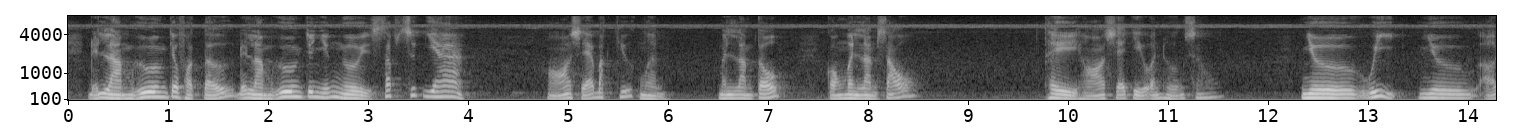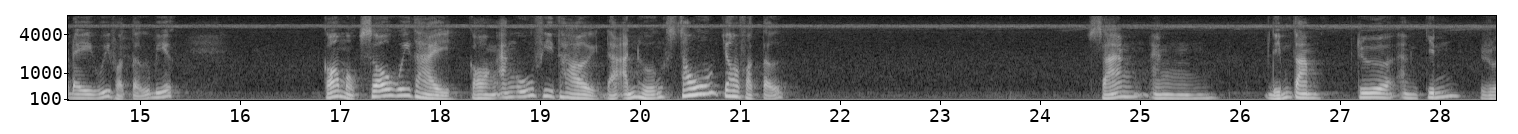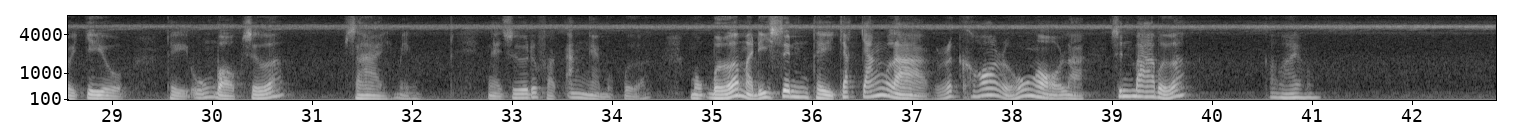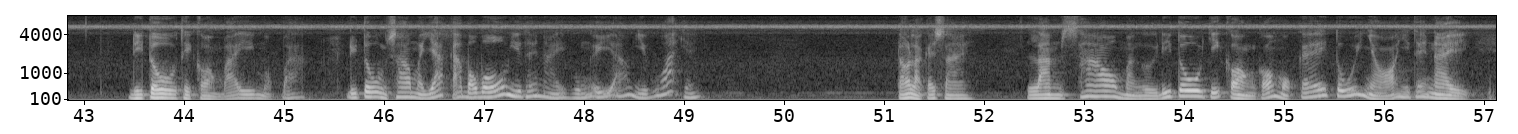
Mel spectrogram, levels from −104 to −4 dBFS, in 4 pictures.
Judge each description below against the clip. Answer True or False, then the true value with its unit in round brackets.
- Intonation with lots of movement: True (7.2 semitones)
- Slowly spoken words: True (155 wpm)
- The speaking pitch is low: True (130 Hz)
